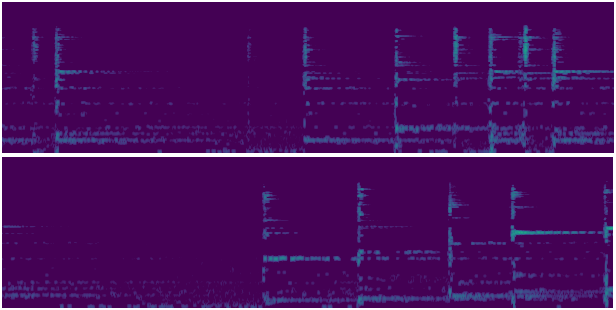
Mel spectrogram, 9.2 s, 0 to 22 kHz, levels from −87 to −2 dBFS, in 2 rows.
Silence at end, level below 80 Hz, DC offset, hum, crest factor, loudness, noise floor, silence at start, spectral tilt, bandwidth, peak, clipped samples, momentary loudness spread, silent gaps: 0 s; -78 dBFS; under 0.1%; none; 34 dB; -46 LUFS; -74 dBFS; 0 s; 1 dB/octave; 12 kHz; -18 dBFS; under 0.1%; 24 LU; none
